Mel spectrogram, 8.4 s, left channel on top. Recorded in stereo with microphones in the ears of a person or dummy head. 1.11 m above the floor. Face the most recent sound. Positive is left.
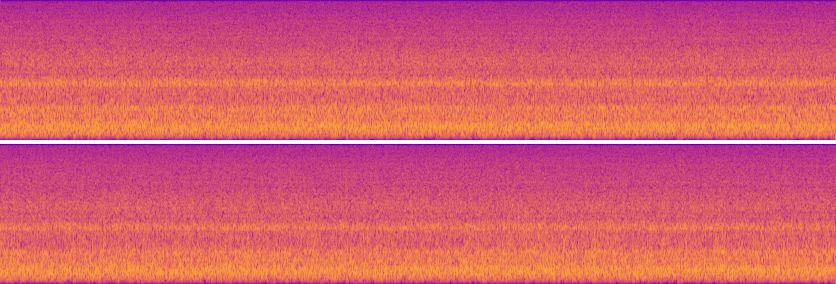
No sound to turn to.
